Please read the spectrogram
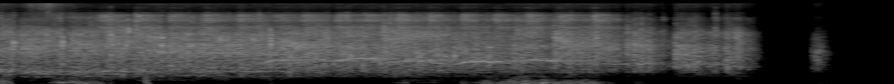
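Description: A crowd bursts into sustained applause, many hands clapping densely with a few low thumps underneath, fading out after about five seconds, followed by one brief final clap.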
